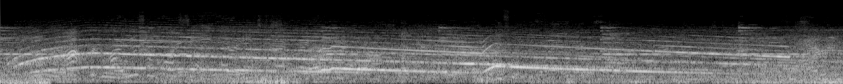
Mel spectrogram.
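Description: A mechanical emergency-vehicle siren spins up over the first second, then winds down slowly, falling in pitch. It is briefly pushed back up twice, about three and five seconds in.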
